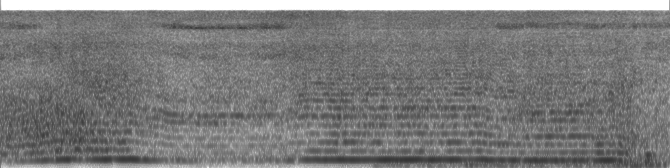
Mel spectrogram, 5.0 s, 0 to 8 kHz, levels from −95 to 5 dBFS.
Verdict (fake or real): fake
